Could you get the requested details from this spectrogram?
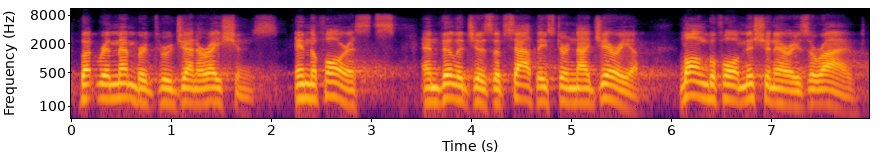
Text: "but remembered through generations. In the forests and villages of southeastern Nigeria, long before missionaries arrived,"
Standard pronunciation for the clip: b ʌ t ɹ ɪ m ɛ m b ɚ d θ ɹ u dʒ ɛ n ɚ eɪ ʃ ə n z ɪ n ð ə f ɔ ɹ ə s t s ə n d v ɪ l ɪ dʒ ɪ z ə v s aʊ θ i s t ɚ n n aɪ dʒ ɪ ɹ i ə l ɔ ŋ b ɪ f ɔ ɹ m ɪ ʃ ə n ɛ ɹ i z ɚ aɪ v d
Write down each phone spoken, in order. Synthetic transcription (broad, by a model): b ʌ t ɹ ɪ m ɛ m b ɚ d θ ɹ u dʒ ɛ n ɚ eɪ ʃ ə n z ɪ n ð ə f ɔ ɹ ə s t s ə n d v ɪ l ɪ dʒ ɪ z ə v s aʊ θ i s t ɚ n n aɪ dʒ ɪ ɹ i ə l ɔ ŋ b ɪ f ɔ ɹ m ɪ ʃ ə n ɛ ɹ i z ɚ aɪ v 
